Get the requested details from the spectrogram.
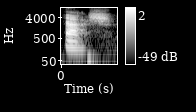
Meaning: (noun) 1. The solid remains of a fire 2. The nonaqueous remains of a material subjected to any complete oxidation process 3. Fine particles from a volcano, volcanic ash
- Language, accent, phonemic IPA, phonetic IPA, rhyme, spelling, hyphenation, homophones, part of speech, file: English, US, /ˈæʃ/, [ˈæʃ], -æʃ, ash, ash, Ash, noun / verb / adverb, En-us-ash.ogg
